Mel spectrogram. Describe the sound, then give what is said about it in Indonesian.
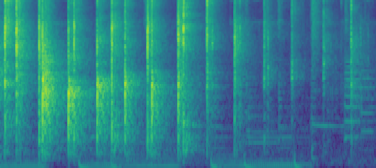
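A quick series of sharp hand claps, about a dozen in an uneven rhythm, fairly loud at first and softening toward the end, with faint low tones underneath. “Tepuk tangan bagi mereka.”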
